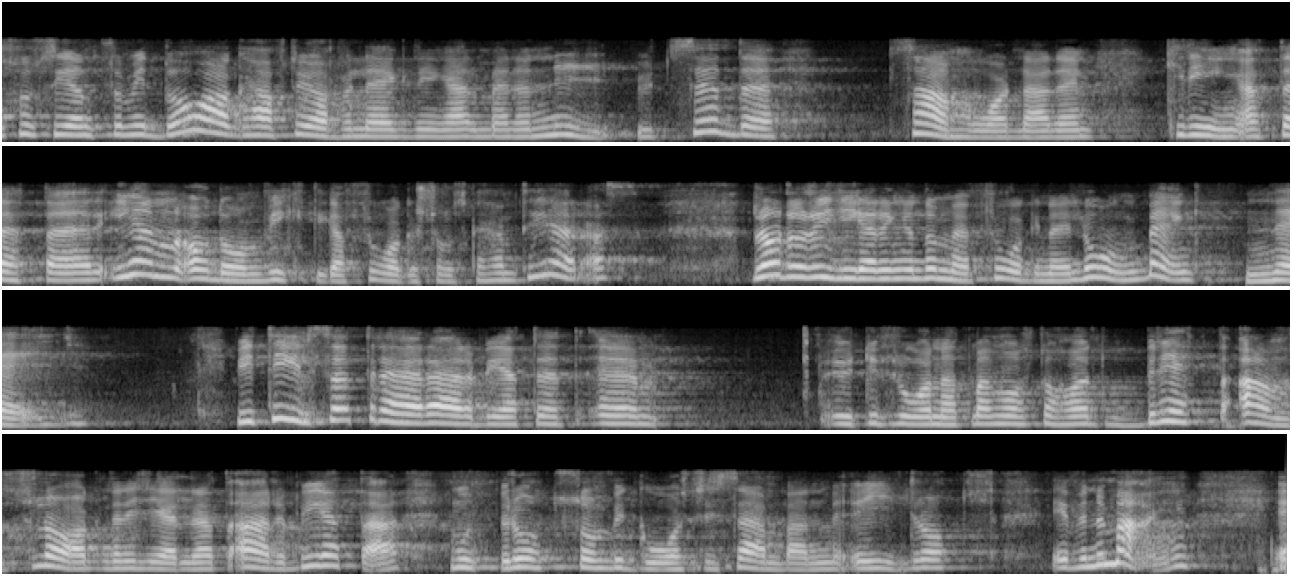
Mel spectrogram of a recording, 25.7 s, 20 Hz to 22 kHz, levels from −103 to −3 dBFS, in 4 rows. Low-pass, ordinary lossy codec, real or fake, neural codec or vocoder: 7.2 kHz; none; fake; vocoder, 22.05 kHz, 80 mel bands, HiFi-GAN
